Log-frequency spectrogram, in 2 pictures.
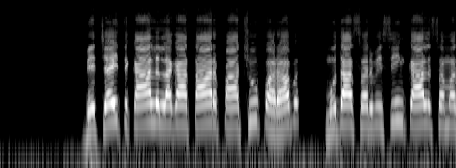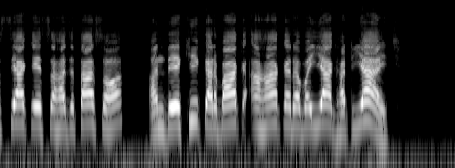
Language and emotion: Maithili, disgusted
